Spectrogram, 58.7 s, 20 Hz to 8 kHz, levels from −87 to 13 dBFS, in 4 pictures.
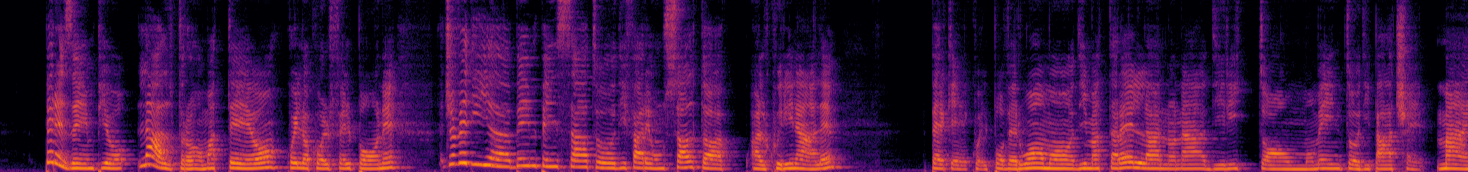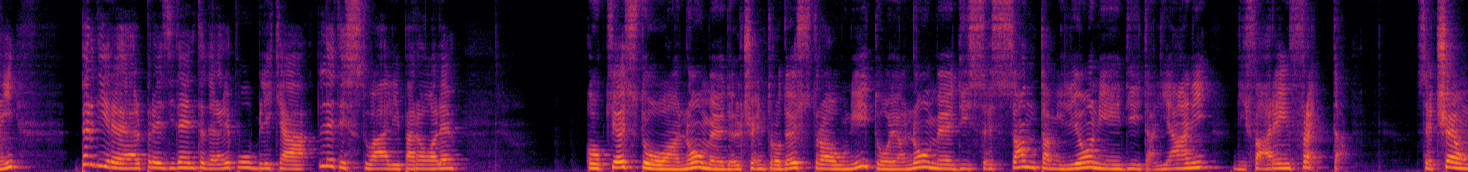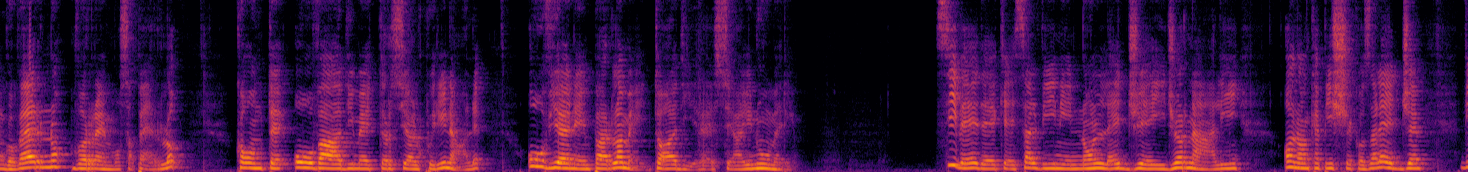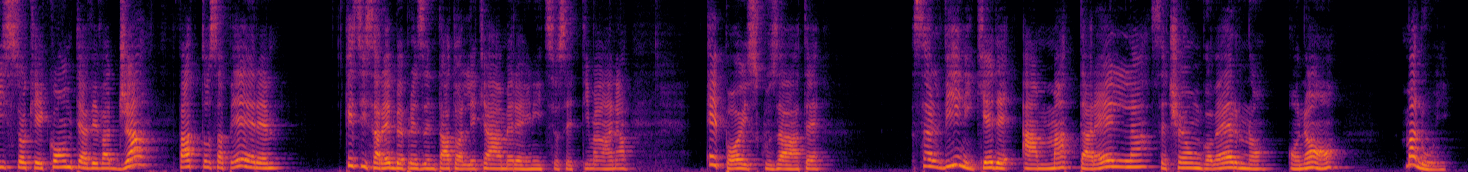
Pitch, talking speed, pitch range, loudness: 210 Hz, 130 wpm, 190-245 Hz, -19 LUFS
